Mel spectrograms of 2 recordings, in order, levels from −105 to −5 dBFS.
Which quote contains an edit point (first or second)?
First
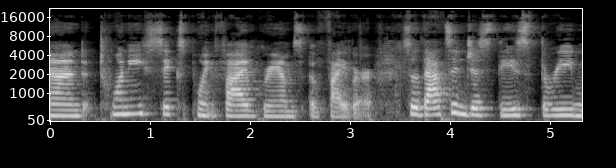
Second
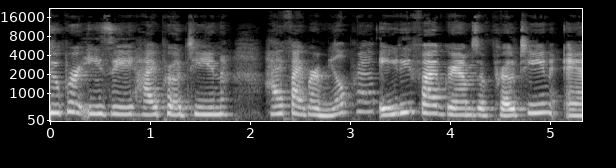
second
